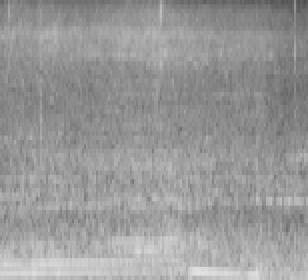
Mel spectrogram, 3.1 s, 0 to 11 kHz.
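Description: A Proton Wira car with a 4G15T engine fitted with a Waja crank revs during a test drive: a steady low engine drone and cabin rumble, swelling briefly as the throttle is pressed, with no talking.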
